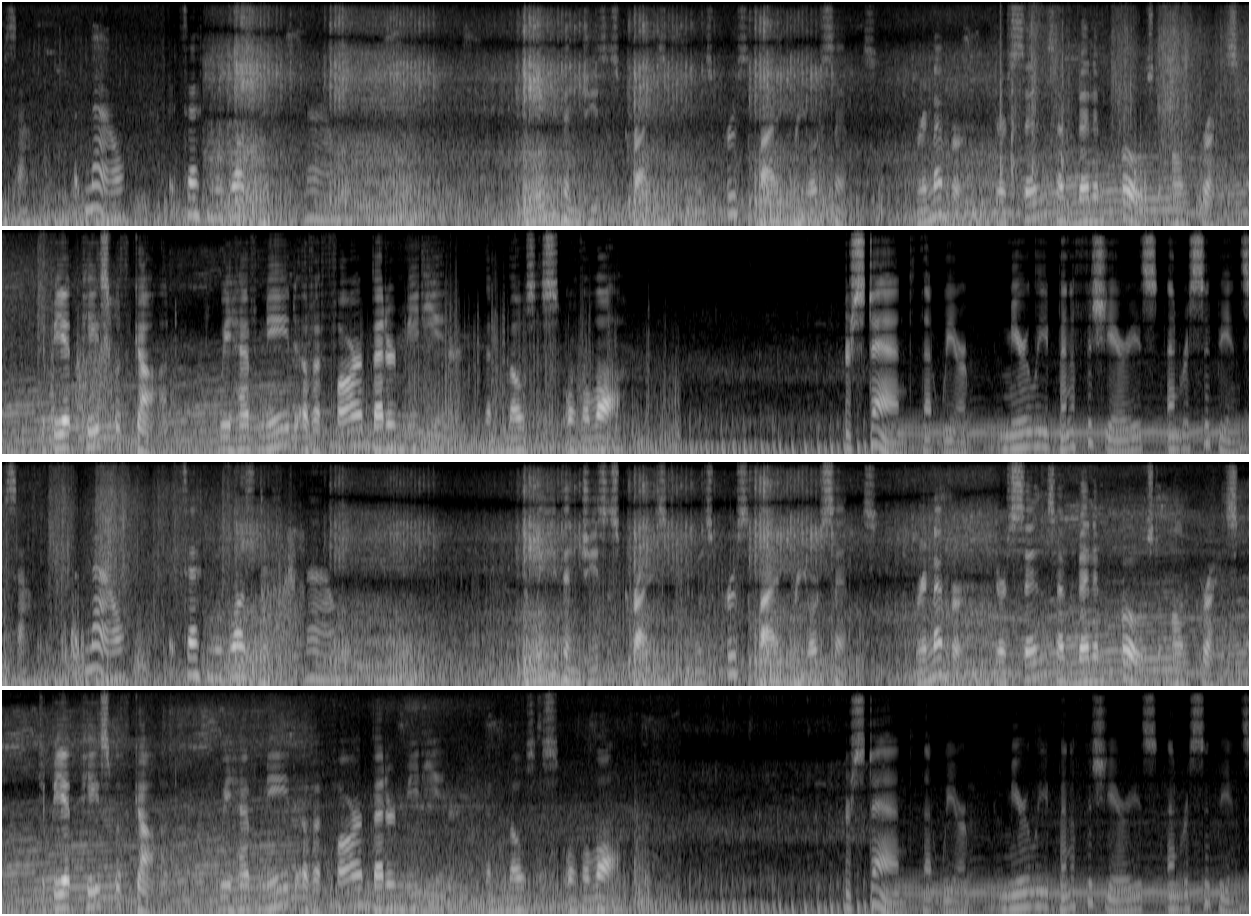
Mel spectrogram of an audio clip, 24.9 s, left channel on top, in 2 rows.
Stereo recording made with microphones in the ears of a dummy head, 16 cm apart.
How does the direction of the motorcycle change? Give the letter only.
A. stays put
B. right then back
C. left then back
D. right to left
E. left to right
E.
